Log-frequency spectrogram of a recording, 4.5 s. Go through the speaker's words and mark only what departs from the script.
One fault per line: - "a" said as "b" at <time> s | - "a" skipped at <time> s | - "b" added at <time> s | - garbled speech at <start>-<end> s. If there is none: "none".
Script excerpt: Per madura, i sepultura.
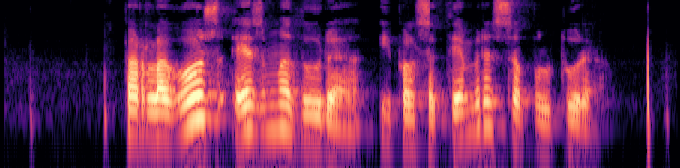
- "l'agost és" added at 1.1 s
- "pel setembre" added at 2.7 s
